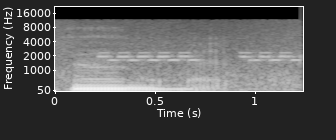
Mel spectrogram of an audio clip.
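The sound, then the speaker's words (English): A mobile phone ringtone sounds as one loud, steady electronic tone lasting about half a second, followed by a fainter, higher tone that fades out. “Is that my phone? That's Bill's phone. Oh, that is my phone.”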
